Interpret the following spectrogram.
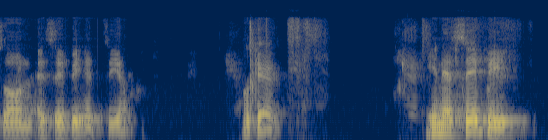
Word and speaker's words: SAP: In SAP, we have to call this word as SAP, not SAP. Okay. You need to pronounce SAP as SAP, not SAP. Many times you hear people talking like SAP. You should not call it as a SAP.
